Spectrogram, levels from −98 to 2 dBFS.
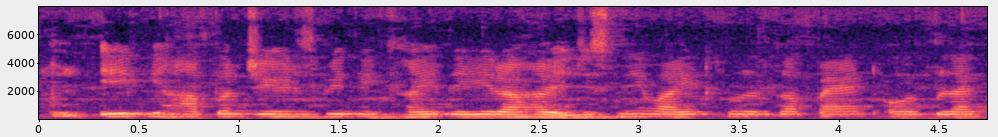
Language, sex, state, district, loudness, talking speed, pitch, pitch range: Hindi, female, Maharashtra, Gondia, -16 LUFS, 215 wpm, 185 Hz, 180-195 Hz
